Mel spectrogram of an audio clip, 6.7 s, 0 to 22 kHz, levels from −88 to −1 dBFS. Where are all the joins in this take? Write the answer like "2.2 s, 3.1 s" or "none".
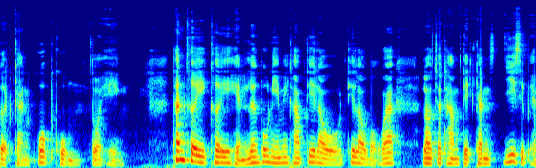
none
